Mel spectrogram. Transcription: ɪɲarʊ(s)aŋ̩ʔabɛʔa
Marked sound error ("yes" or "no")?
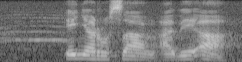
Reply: no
